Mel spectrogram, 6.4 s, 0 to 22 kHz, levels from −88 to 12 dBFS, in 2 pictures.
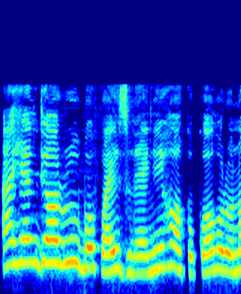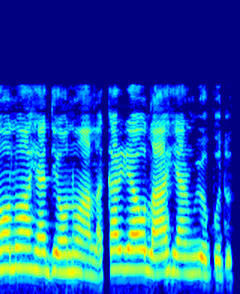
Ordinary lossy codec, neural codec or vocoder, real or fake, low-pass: none; none; real; none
